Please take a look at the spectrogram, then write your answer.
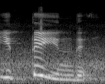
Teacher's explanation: மேல்வாய் பல்லினது அடியை நாக்கின் நுனி பொருந்துவதால் இந்த எழுத்துக்கள் தோன்றுகிறது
